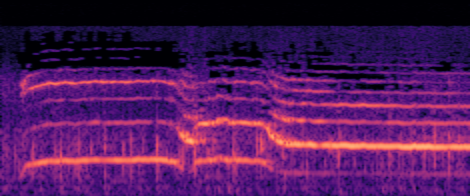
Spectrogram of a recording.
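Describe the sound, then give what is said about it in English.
A loud, drawn-out Comanche war cry yell, given in answer to yells of welcome, held on a high, strained pitch that jumps upward in two steps over a few seconds, over a rough, rumbling noise underneath. “That's an old Comanche walk right, Jimmy.”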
